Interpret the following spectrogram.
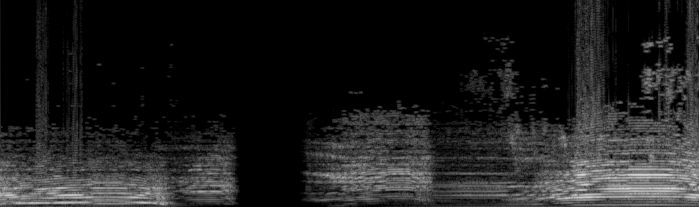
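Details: Cattle mooing: a strong held low, a brief silence, then a rising moo that swells into a long loud bellow.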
